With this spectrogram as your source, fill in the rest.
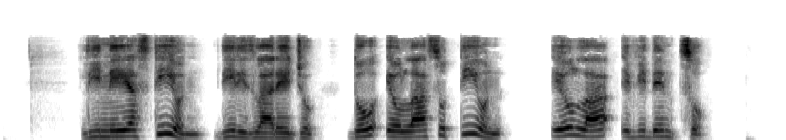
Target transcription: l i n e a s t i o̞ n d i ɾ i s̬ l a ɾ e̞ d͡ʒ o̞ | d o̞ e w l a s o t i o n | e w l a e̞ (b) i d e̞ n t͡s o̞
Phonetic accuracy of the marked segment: incorrect: v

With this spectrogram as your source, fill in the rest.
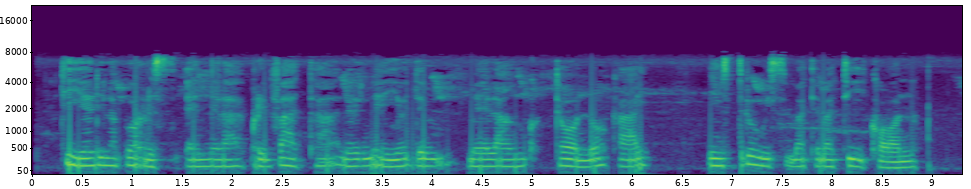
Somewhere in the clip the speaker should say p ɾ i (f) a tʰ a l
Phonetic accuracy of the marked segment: incorrect: v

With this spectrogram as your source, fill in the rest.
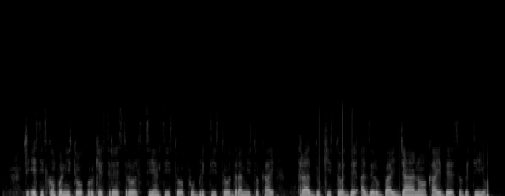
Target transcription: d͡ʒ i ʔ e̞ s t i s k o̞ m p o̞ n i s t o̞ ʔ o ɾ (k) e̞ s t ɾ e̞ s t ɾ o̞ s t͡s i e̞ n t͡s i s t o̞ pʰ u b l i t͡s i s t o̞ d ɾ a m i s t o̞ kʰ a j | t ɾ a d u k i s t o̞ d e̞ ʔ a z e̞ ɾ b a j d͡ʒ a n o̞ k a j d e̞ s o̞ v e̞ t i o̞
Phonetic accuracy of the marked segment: correct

